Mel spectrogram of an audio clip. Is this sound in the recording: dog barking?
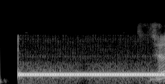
no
